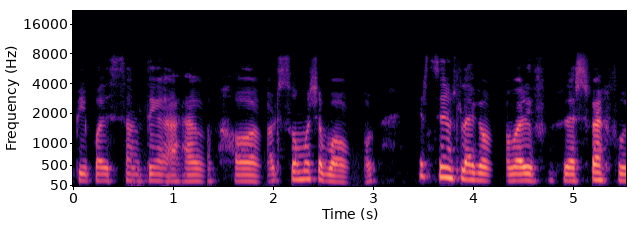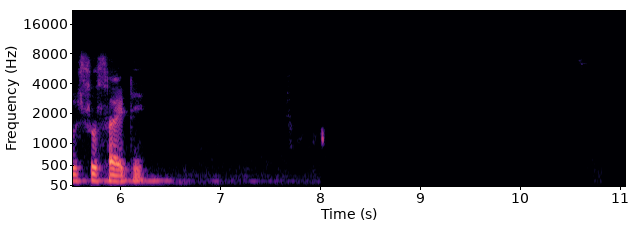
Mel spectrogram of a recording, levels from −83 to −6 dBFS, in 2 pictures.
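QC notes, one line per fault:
0.21–3.06 s and 3.64–6.18 s, automatic gain rising: the level climbs gradually by about 5 dB and then about 4 dB as the gain control lifts a quiet input. Voice and background noise floor swell together. The waveform envelope ramps upward, and the spectrogram brightens evenly across all bands.
0.49–1.37 s, repeated stalls (stutter): seven short waits, the longest 90 ms and 210 ms in total, fill about a quarter of this span. The receiver stretches the last sound each time packets fall behind, so nothing is lost but the speech drags and stutters. The spectrogram shows smeared, repeated frames.
1.81–1.97 s, 2.69–2.94 s and 4.12–4.36 s, call audio freeze: the sound hangs as a fading buzz for roughly 140, 230 and 220 ms, with a brief 20 ms dip to silence in the last. Packets were likely held up in transit, emptying the jitter buffer. Playback then resumes where it stopped, adding delay. 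The spectrogram shows flat, decaying horizontal streaks.
8.06–11.06 s, jitter buffer speed-up: the speech runs at about 112% speed with unchanged pitch, and about 0.4 s is trimmed as the receiver drains an overfull buffer by cutting pitch-period-sized slices. Syllables sound hurried. Onsets crowd closer in the waveform, and the harmonics stay at the same height on the spectrogram.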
